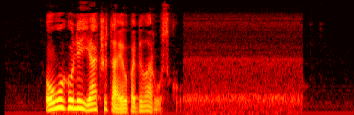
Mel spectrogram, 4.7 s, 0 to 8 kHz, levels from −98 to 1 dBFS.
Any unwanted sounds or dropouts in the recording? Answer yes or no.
no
